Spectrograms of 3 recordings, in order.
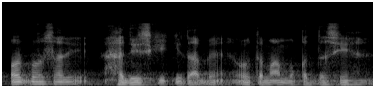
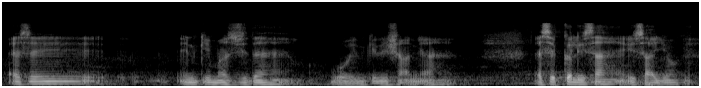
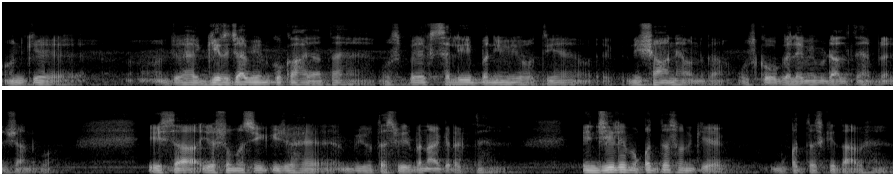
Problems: none marked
